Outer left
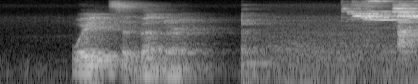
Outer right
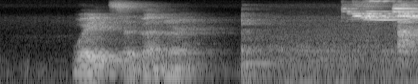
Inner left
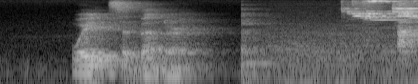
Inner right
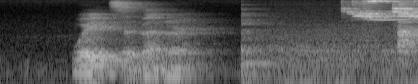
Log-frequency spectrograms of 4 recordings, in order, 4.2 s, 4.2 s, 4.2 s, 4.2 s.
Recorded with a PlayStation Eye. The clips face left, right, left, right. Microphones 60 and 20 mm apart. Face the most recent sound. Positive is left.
turn(degrees=5)  # may be behind; listen again after turning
